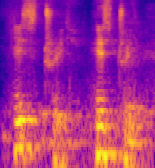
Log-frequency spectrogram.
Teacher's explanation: The O is almost always like um removed.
